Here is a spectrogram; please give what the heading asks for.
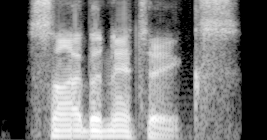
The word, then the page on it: cybernetics: British English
